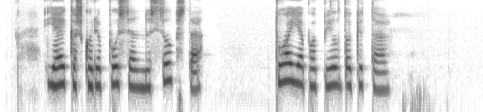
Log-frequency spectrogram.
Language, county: Lithuanian, Vilnius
